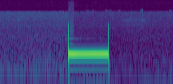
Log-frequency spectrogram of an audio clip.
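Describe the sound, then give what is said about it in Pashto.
A single busy-signal tone from a dropped telephone connection: one loud, steady mid-pitched beep of about a third of a second that starts and stops abruptly over near silence. “د بهر صاحب اړیکه خرابه ده”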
